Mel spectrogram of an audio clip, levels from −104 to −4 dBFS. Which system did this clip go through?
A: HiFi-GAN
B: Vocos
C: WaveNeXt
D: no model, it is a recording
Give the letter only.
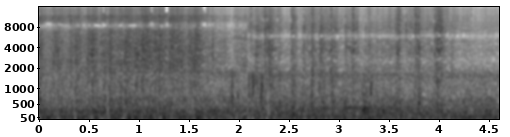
D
